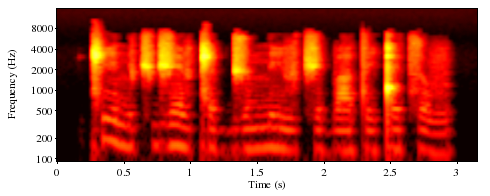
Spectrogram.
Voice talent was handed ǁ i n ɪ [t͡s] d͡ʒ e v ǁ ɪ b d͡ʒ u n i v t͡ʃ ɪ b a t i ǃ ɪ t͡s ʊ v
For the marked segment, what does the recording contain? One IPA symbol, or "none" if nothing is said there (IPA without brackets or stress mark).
t͡ʃ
